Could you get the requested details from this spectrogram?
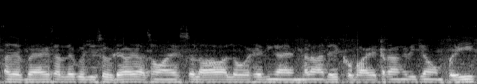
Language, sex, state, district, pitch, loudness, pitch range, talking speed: Punjabi, male, Punjab, Fazilka, 115 Hz, -12 LUFS, 115-120 Hz, 240 wpm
